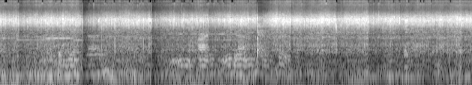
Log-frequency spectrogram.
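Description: Fish frying in hot oil, a steady loud sizzle and crackle that runs unbroken throughout, with small pops and faint scraping now and then. No one speaks over the frying.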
